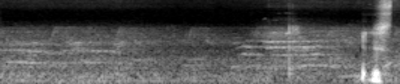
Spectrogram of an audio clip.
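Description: Quiet background with a faint, brief high-pitched animal call about a second and a half in; a man's voice starts right at the end.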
